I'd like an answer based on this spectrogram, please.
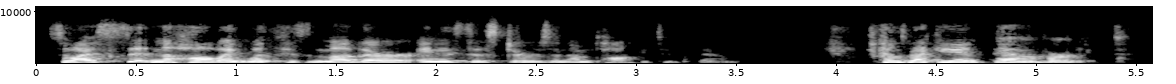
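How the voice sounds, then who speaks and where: A woman public defender telling a courtroom story to a panel audience, lively and animated, acting out the people she quotes. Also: on the low side, fast talker, husky, dull audio.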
